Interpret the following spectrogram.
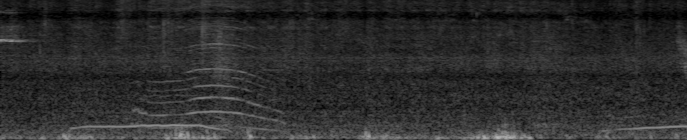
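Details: Two tabby cats brawling: a drawn-out low yowl swells into a wavering, harmonic-rich wail that falls away, then after a pause a fresh low moan begins rising, over a steady low rumble of background noise.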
